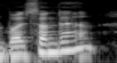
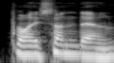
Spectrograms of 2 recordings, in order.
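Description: First: "By sundown?" lifted into a rising question; incredulous echo. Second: Said in the usual way. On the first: Acted. Echoing the call-me ultimatum back, incredulous. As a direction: throw "By sundown?" back with the pitch climbing at the end.

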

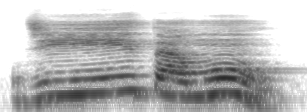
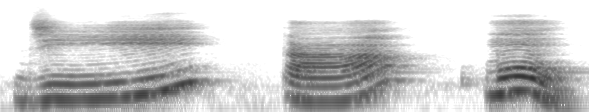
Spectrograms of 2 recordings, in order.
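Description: First: Said in the usual way. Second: జీతము stretched out slowly; drawn-out జీతము, syllable by syllable; slow reading demo. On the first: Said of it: "teacher models normal reading". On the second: Shown as a demonstration. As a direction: read జీతము slowly to the class. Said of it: "teacher models slow reading".

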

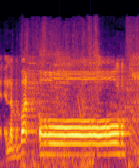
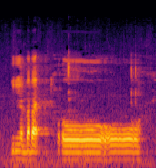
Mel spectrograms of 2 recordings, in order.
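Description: First: High, loud repeat; shouted punchline. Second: Said in the usual way. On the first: Acted. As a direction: yell it out for the laugh. Repeated louder.

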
